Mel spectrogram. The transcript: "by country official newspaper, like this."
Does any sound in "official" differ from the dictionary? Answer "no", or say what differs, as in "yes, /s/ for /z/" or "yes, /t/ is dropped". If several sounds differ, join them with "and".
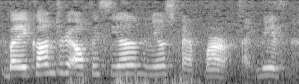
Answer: yes, /s/ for /ʃ/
